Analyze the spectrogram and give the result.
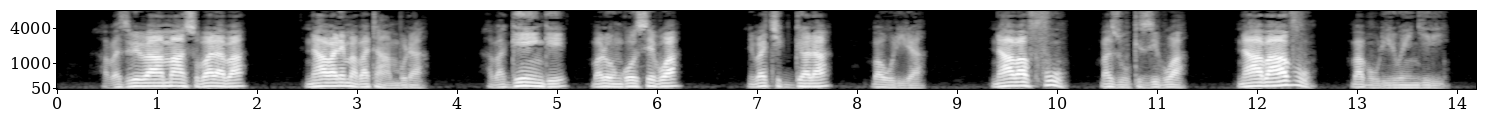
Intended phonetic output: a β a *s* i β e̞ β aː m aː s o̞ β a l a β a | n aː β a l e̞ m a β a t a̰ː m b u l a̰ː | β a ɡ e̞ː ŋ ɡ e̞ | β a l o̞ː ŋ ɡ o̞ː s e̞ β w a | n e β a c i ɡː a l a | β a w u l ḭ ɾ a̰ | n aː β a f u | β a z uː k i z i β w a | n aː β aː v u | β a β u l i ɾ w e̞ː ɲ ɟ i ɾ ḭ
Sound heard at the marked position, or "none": z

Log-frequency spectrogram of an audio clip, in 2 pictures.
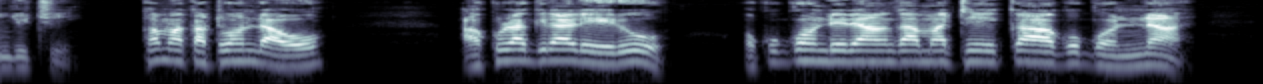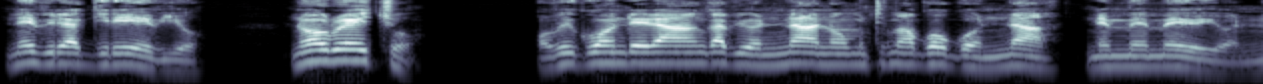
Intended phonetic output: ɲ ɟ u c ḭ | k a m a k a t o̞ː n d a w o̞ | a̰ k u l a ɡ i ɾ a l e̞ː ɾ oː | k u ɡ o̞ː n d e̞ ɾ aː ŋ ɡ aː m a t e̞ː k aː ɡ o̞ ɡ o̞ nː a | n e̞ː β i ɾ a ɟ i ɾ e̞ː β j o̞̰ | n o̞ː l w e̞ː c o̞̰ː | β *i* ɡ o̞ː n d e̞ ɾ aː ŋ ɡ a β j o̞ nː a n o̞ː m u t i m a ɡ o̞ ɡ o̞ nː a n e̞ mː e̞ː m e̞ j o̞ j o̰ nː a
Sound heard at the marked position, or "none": i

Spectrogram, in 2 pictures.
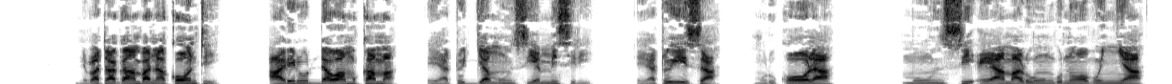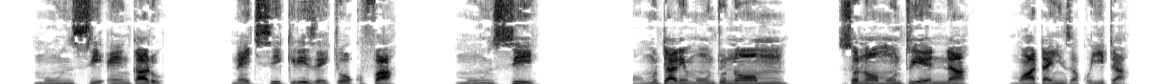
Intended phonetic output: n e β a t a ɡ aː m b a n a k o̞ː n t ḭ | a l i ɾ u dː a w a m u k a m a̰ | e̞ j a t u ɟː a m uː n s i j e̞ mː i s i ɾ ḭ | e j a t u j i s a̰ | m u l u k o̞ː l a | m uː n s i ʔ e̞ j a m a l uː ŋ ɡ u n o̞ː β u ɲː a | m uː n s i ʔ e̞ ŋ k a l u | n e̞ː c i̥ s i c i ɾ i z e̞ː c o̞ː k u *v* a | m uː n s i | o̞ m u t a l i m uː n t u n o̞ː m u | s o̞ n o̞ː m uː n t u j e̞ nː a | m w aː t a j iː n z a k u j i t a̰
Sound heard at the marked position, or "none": f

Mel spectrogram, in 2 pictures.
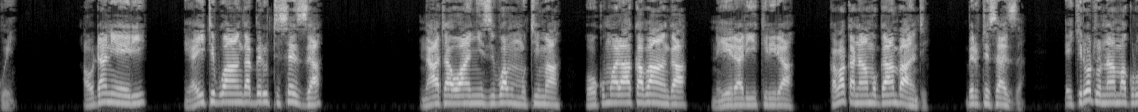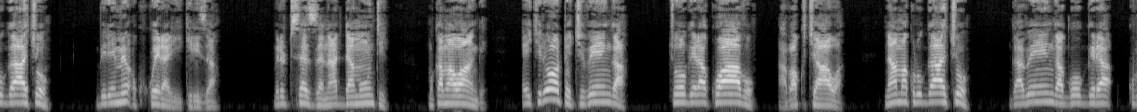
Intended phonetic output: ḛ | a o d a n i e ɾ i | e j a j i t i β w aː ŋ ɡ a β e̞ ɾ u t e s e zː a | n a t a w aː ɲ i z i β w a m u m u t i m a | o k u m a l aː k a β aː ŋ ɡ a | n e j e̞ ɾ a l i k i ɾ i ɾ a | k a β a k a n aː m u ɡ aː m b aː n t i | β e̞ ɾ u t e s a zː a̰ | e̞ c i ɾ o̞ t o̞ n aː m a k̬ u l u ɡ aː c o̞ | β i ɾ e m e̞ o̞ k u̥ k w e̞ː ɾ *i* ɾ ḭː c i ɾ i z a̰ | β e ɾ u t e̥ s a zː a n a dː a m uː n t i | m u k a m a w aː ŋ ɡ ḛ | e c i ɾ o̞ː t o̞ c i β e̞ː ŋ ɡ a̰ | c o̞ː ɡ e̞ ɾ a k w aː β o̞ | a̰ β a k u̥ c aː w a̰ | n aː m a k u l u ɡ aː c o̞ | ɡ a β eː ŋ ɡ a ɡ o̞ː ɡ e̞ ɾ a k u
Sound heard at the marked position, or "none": a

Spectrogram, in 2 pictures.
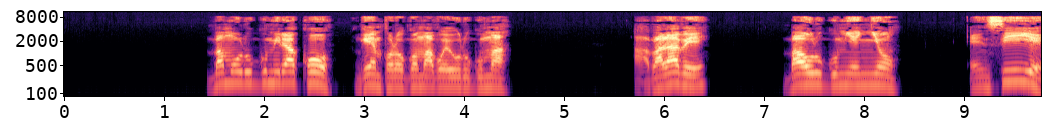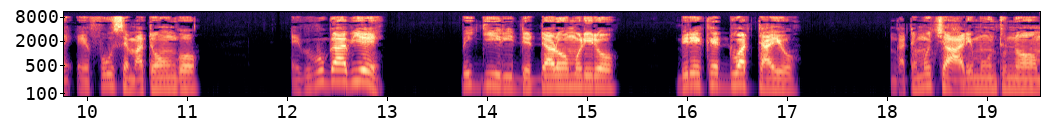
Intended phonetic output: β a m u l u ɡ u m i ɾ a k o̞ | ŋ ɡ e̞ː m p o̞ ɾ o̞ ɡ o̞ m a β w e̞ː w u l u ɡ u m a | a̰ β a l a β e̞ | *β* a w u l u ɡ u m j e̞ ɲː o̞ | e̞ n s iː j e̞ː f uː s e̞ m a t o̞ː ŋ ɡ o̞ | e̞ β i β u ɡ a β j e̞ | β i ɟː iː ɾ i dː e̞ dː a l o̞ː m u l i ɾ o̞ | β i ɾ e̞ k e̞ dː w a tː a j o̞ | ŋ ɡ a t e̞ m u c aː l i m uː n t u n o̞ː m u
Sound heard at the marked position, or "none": β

